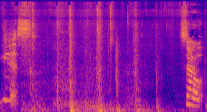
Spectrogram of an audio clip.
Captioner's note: sliders thudding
